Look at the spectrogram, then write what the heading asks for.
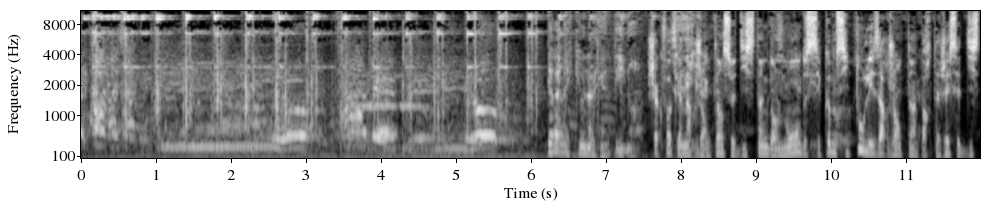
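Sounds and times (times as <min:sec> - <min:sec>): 
sharp rhythmic clapping or drumming: 0:00.0 - 0:06.6
large crowd singing and chanting outdoors outside cathedral: 0:00.0 - 0:10.4
speech: 0:06.2 - 0:11.9.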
